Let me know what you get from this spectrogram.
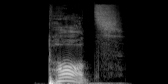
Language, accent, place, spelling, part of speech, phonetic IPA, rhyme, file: German, Germany, Berlin, Ports, noun, [pɔʁt͡s], -ɔʁt͡s, De-Ports.ogg
- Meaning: 1. genitive singular of Port 2. plural of Port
